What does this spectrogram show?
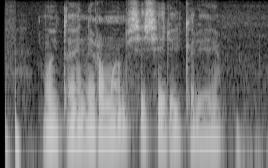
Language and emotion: Russian, neutral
